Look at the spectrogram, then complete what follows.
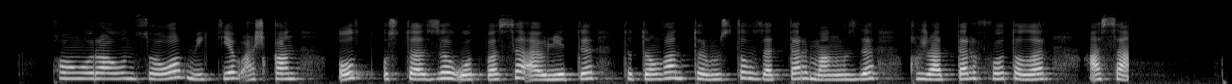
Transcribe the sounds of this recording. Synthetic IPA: qʰoɴuɾɑwənso̞ʁəpme̞k̚t̪e̞pɑʃqɑn | ʊlˠt̪ʊst̪ɑzəwo̞t̪̚bɑsəʔæwle̞t̪ɪt̪ʰʊt̪əɴʁɑnt̪ʰʊɾməst̪əqzɑt̪ːɑɾmɑɴəzd̪əqʰʊʒɑt̪ːɑɾfo̞t̪olˠɑɾ | ɑsɑ

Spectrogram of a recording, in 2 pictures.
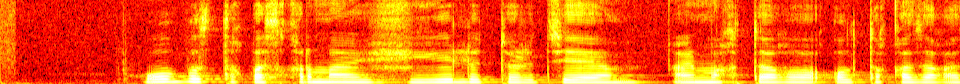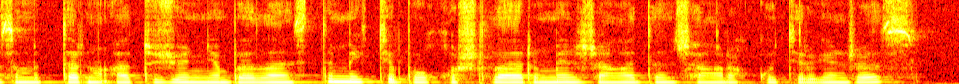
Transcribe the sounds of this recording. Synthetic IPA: wo̞blˠəst̪əq̚bɑsqɑɾmɑʒʏje̞lɪt̪ʰʏɾd̪e̞ɑjmɑqt̪ɑʁəʔʊ̰lˠt̪ːəqʰːɑzɑqɑzɑmɑt̪ːɑɾənəɴɑt̪uʒɵnɪne̞bɑjlˠɑnəst̪əme̞k̚t̪e̞pwo̞quʃəlˠɑɾəme̞nʒɑɴɑd̪ɑnʃɑɴəɾɑqkʲʰɵt̪e̞ɾɡʲe̞nʒɑz̥

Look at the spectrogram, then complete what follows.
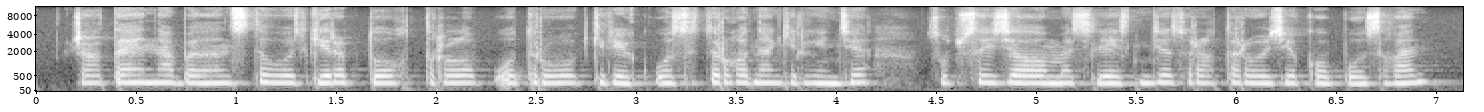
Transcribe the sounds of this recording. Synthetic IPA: ʒ̥ɑʁd̪ɑjənɑbɑjlˠɑnəst̪əwɵzɡʲe̞ɾɪp̚d̪ʰo̞qt̪əɾəlˠəpwo̞̰t̪əɾuəkʲʰe̞ɾe̞kwo̞sət̪ʰʊɾʁəd̪ɑŋkʲʰe̞lɡʲe̞nd̪e̞ | supsid̪ʲijɑlˠɑwmæse̞le̞sɪnd̪e̞sʊɾɑqt̪ɑɾwɵt̪e̞kʲʰɵpwosəʁɑn

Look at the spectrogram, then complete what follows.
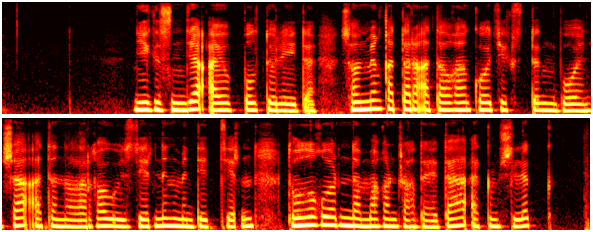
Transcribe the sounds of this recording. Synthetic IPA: ne̞ɡʲɪzɪnd̪e̞ʔɑjəpːəlˠt̪ʰɵle̞jd̪ɪso̞nəme̞ɴqʰɑt̪ɑɾɑ̰t̪ɑlˠʁɑŋkʰo̞d̪ʲe̞kst̪ɪŋbo̞jənʃɑʔɑ̰t̪ɑnɑlˠɑɾʁɑwɵzd̪e̞ɾɪnɪŋmɪnd̪e̞t̪ʰːe̞ɾɪnt̪ʰo̞lˠəqwo̞ɾənd̪ɑmɑʁɑnʒɑʁd̪ɑjd̪ɑækʲɪmʃɪlɪkʲ

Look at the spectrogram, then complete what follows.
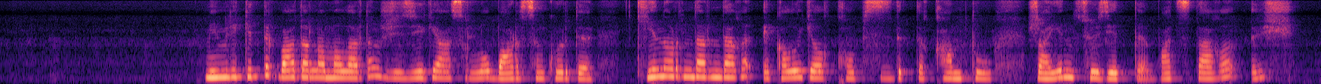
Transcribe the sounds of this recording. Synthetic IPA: me̞mle̞kʲe̞t̪ːɪk̚bɑʁd̪ɑɾlˠɑmɑlˠɑɾd̪əɴʒʏze̞ɡʲe̞ɑsəɾəlˠubɑɾəsəŋkʲʰɵɾd̪ɪ | kʲʰenwo̞ɾənd̪ɑɾənd̪ɑʁəe̞ko̞lˠo̞ɡʲijalˠəqʰːɑwɪpsɪzd̪ɪk̚t̪ɪqʰɑmt̪uʒ̥ɑjənsɵze̞t̪ːɪ̰bɑt̪ə̥st̪ɑʁəʏʃ

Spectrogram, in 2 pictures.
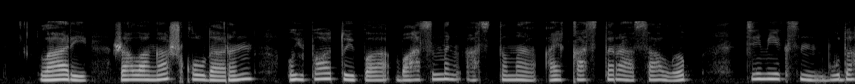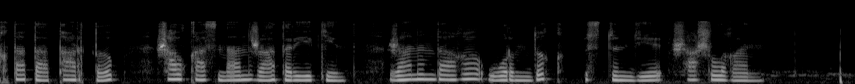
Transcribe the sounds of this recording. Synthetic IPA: lˠaɾi | ʒ̥ɑlˠɑɴɑʃqʰolˠd̪ɑɾən | ʊjpɑt̪ʰʊjpɑbɑsənəɴɑst̪ənɑːjqɑst̪əɾɑsɑlˠəp̚ | d̪̥ʰeme̞ksɪnbud̪ɑqt̪ɑt̪ɑt̪ʰɑɾt̪əp̚ | ʃɑlˠqɑsənɑnʒɑt̪əɾe̞kʲe̞n | ʒɑnənd̪ɑʁəwo̞ɾənd̪əq | ʏst̪ɪnd̪e̞ʃɑʃəlˠʁɑn

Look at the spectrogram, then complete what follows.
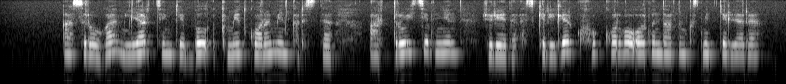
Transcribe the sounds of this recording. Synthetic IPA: ɑsəɾuʁɑmilʲˠiard̪̚t̪ʰːe̞ŋɡʲe̞bʊlˠʏkʲʰɪme̞t̪qʰoɾəme̞ŋkʲʰɪɾɪst̪ɪ | ɑɾt̪ːəɾue̞se̞bɪne̞n | ʒʏɾe̞d̪ɪʔæskʲe̞ɾijle̞ɾkʲʰʊ̥χʊkqʰo̞ɾʁɑwʔo̞ɾɡand̪ɑɾənəɴqʰə̥zme̞t̪kʲe̞ɾle̞ɾɪ

